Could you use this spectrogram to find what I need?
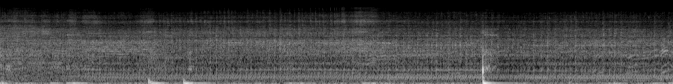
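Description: A motorbike engine idles softly.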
